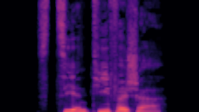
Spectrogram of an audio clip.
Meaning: 1. comparative degree of szientifisch 2. inflection of szientifisch: strong/mixed nominative masculine singular 3. inflection of szientifisch: strong genitive/dative feminine singular
- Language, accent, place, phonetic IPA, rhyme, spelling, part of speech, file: German, Germany, Berlin, [st͡si̯ɛnˈtiːfɪʃɐ], -iːfɪʃɐ, szientifischer, adjective, De-szientifischer.ogg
